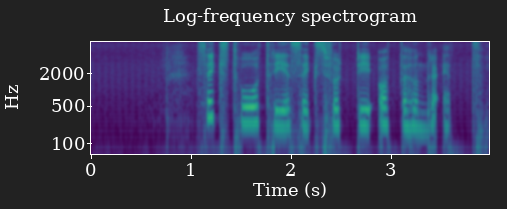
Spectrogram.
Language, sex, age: Swedish, female, 30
